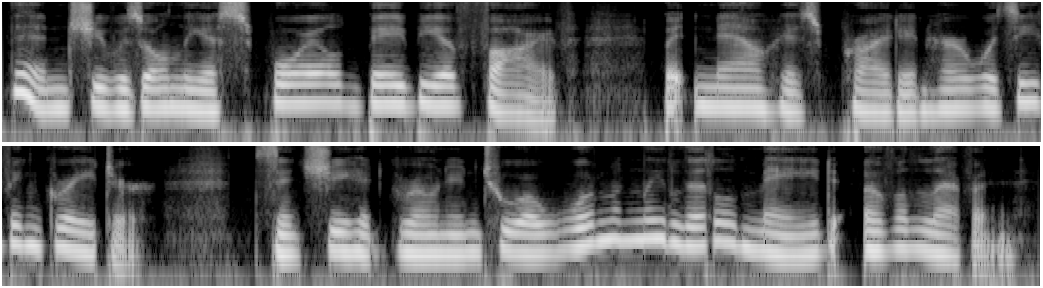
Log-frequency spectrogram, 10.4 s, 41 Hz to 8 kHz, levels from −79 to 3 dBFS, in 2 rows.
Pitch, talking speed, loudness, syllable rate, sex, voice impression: 160 Hz, 170 wpm, -17 LUFS, 4.5 syllables/s, female, feminine, adult-like, slightly muffled, intellectual, calm, elegant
